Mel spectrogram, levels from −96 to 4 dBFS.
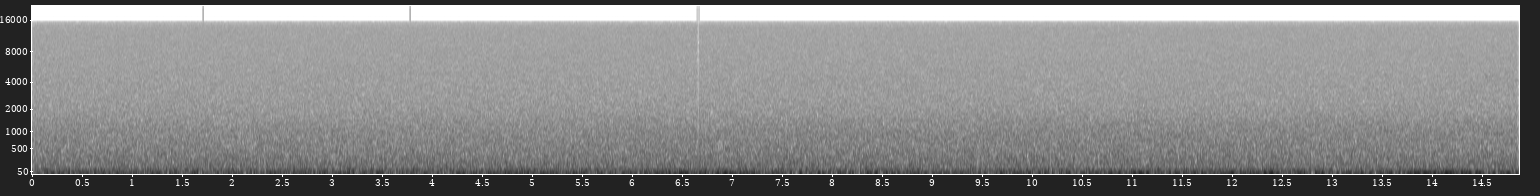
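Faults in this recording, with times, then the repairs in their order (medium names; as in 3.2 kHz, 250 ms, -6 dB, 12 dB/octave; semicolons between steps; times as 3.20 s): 1.72 s: pop
3.79 s: pop
6.66–6.68 s: dropout 18 ms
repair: de-click; interpolate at 6.66 s, 18 ms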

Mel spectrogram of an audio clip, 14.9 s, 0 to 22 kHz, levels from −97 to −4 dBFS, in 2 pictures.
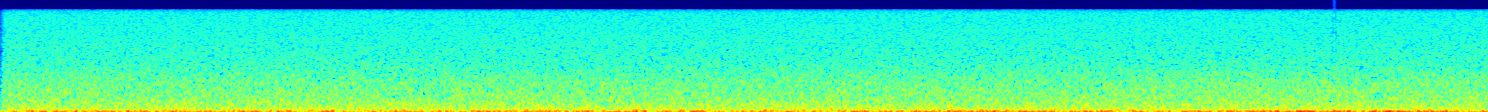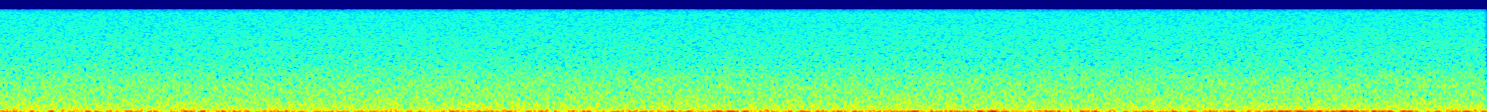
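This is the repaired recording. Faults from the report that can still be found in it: nothing left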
